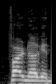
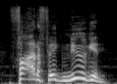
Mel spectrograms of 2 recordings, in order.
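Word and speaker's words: Farfignugen: Fartnugget dying is a skill issue. And it's slanderous because you didn't pronounce my name correctly. It's Farfig Nugan.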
